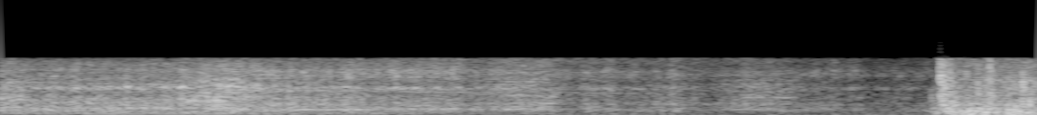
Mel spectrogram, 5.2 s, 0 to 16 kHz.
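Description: RC truck filmed in slow motion: a low, deepened running noise from its motor and wheels. About 4.7 seconds in comes a sudden heavy thud with a short rumble after it as the truck lands on the asphalt.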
